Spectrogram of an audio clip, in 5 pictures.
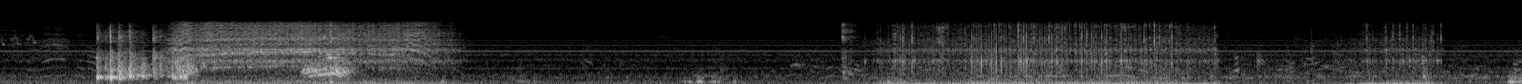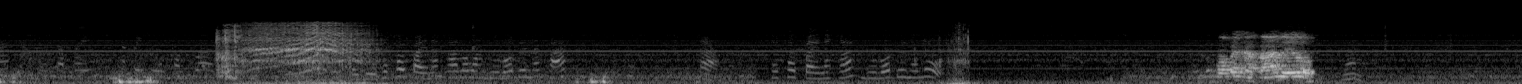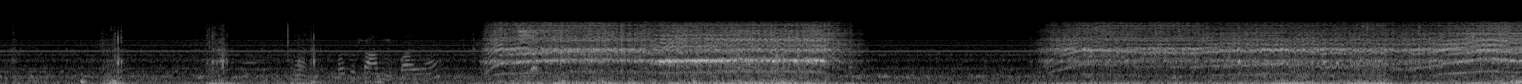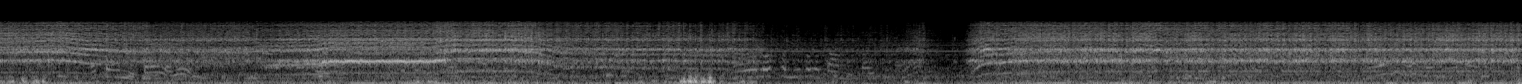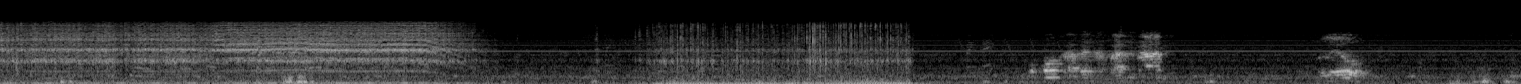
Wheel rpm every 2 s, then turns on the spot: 10, 190, 50, 0, 20, 50, 20, 10, 10, 50, 0, 0, 0, 0, 0, 0, 10, 20, 140, 70, 40, 110, 110, 130, 120, 140, 80, 50, 150, 160, 160, 160, 130, 10, 30, 10, 0, 0.
8-16 68-70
